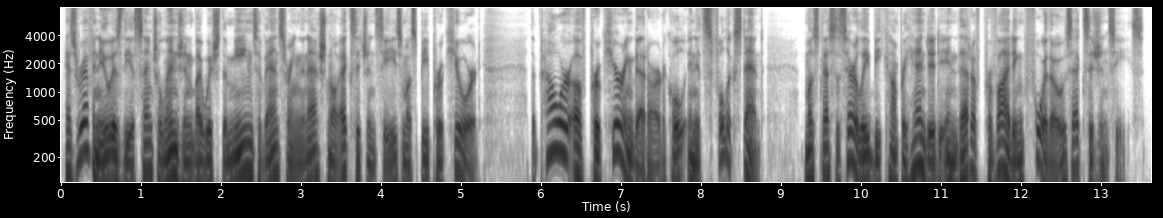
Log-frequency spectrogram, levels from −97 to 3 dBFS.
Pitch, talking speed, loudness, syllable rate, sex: 110 Hz, 170 wpm, -20 LUFS, 5.9 syllables/s, male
